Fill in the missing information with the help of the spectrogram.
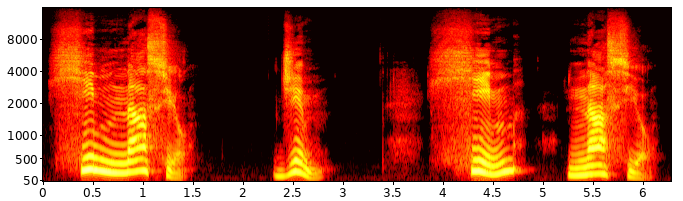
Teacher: So you see the g and the e and the g and the i have changed to h sounds.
